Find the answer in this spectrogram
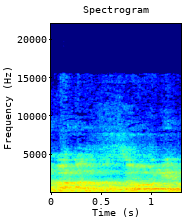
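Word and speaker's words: وَلَا الضَّالِّينَ: Ghairul maghdubi 'alaihim waladdallin. Itu salah. Diingatkan kemudian oleh jamaah, bukan waladdallin tapi waladdallin pakai dot.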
